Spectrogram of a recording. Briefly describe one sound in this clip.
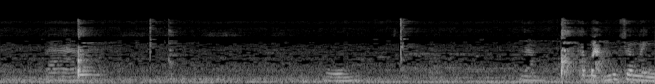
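Thick sauce pours and plops into a bowl.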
